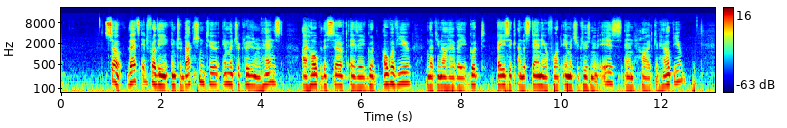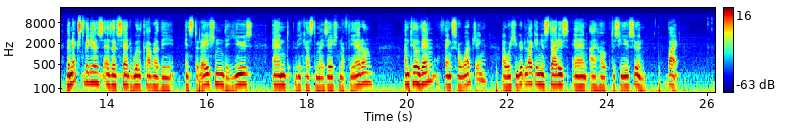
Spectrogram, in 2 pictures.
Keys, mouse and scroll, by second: 0.0 super+1, 3.9 click, 5.7 ctrl+super+middle click, 25.9 click.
